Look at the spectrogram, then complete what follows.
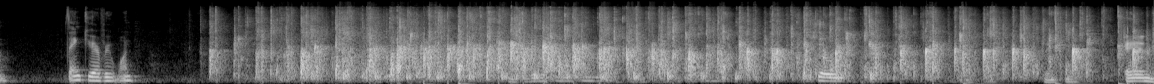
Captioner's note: applause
